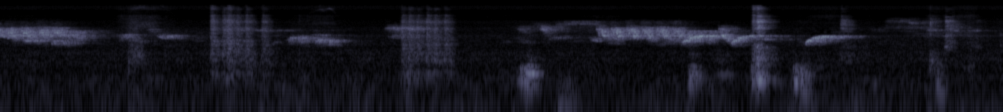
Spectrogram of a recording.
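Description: Small birds chirping again and again in short high calls, with a quick run of falling chirps about seven to eight seconds in. A few brief rustles of hands moving over clothing.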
